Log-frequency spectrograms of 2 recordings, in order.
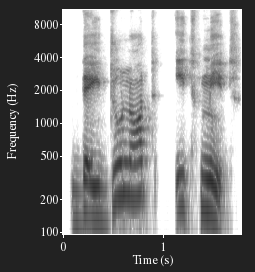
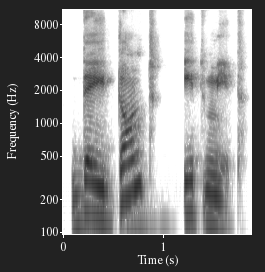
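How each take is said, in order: First: The negative is said as two full words. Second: The negative is contracted and said faster.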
